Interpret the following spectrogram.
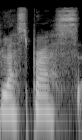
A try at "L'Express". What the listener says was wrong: You're not pronouncing the X in that, is that correct? L'Express, not L'Express.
